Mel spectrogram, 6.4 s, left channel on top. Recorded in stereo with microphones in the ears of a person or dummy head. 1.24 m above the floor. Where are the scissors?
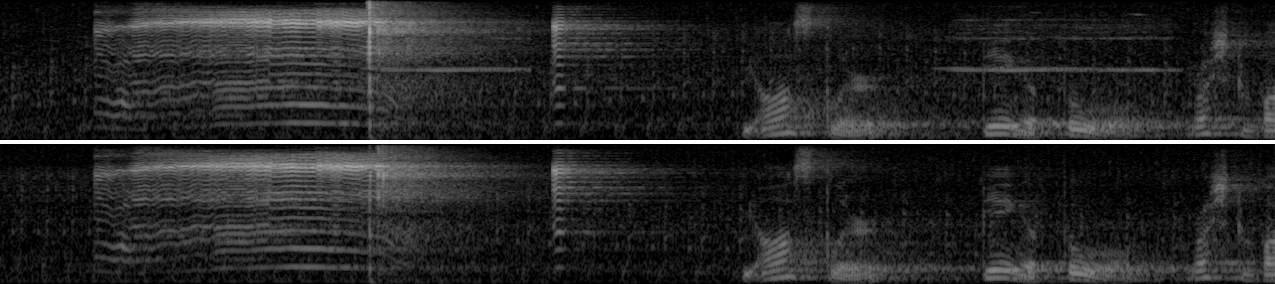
80° left, 2 m.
